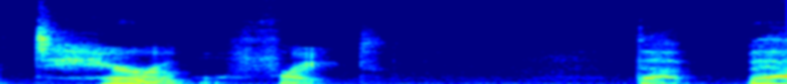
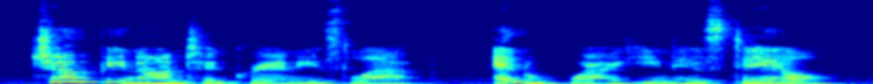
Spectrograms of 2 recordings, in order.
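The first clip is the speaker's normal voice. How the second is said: usual speaking voice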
